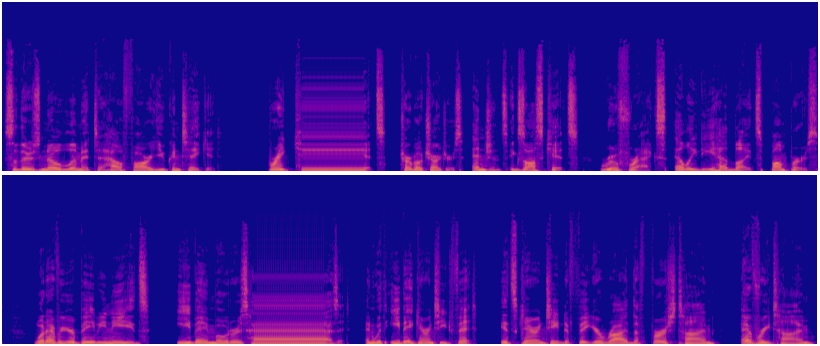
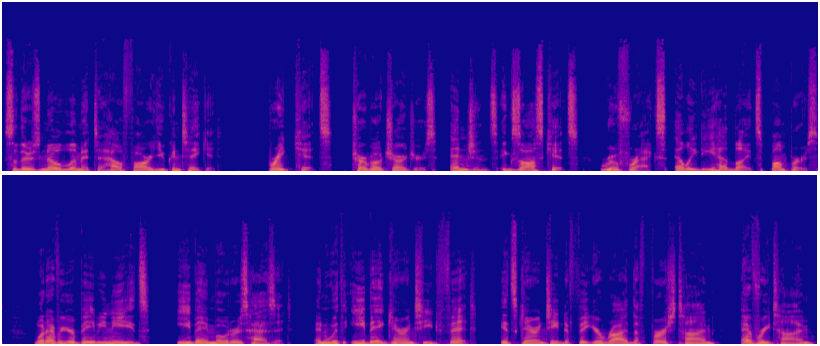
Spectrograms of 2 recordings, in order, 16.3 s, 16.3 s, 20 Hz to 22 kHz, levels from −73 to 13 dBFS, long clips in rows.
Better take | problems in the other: second | audio freezing; at 3 s for 0.5 s and at 11 s for 0.5 s

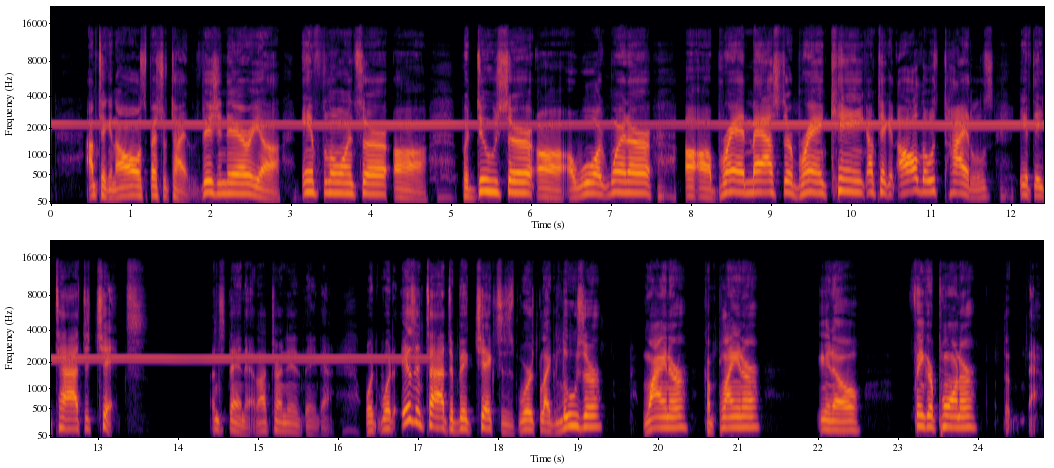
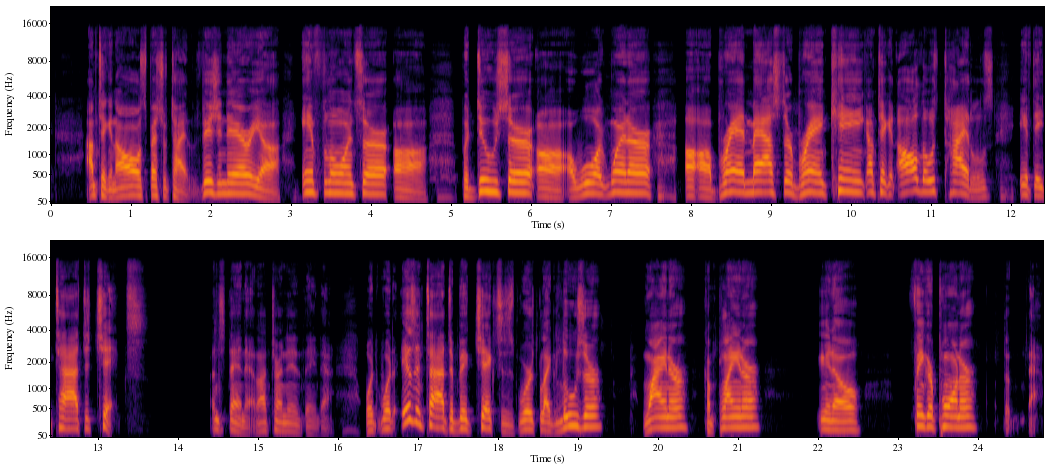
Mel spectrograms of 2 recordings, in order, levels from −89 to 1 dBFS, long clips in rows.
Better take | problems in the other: second | high-pitched whine; noticeable; until 17 s; 2.5 kHz, 10 dB below the speech

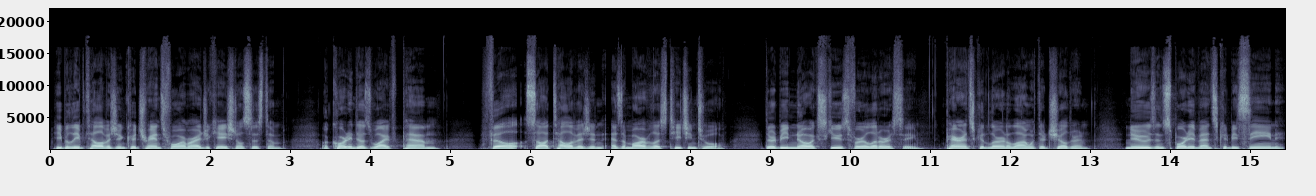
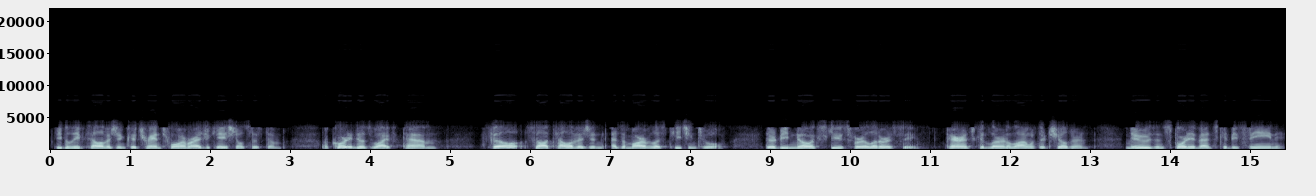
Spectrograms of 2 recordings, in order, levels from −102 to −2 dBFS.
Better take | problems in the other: first | phone-call audio; poor line; nothing above 3.5 kHz

